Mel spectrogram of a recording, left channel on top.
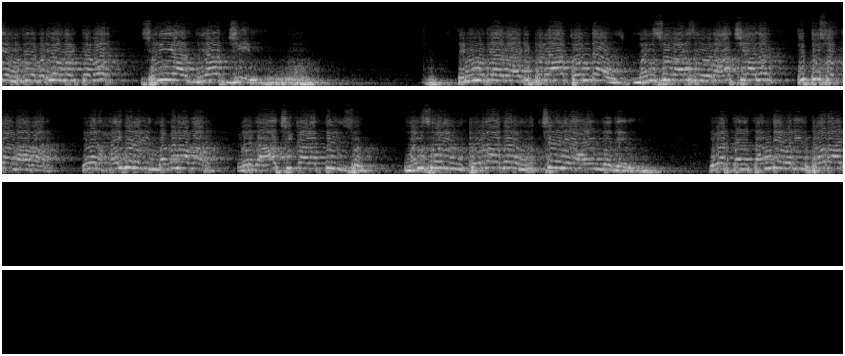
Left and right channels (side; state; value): right; silent; digital silence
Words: வடிவமைத்தவர் ஸ்ரீயால் தியாப்ஜி. தென்னிந்தியாவை அடிப்படையாக கொண்ட மைசூர் அரசின் ஒரு ஆட்சியாளர் திப்பு சுல்தான் ஆவார். இவர் ஹைதர் அலியின் மகனாவார். இவரது ஆட்சி காலத்தில் மைசூரின் பொருளாதாரம் உச்சநிலை அடைந்தது. இவர் தன் தந்தை வழியில்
